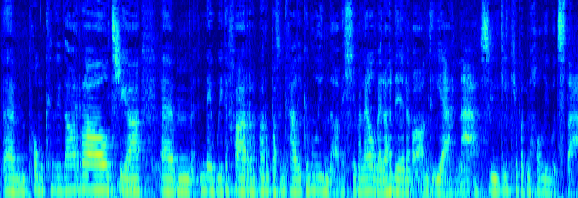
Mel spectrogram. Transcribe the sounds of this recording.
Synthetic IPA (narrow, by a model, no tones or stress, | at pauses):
əːmpʰʊmkʰənðɨðɔɾɔlˠtʰriːɔ | əːmnɛwɪðəfɔrmaɾʊbaθənkʰaːlˠiɡəvlˠʊɨnɔ̰vɛɬɨmanɛlˠvɨnɔɦənɨənəvɔ̰ɔ̰ndiana̰sidlˠɪkʰjɔboːdənhɔlˠɪwʊdsða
